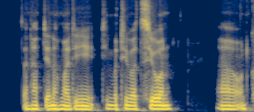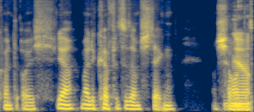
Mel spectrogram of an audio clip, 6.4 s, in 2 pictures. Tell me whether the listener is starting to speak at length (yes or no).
no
